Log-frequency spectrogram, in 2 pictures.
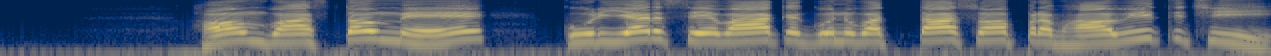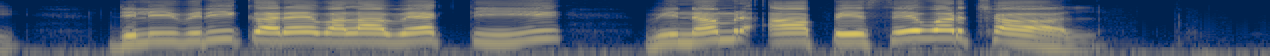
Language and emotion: Maithili, happy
